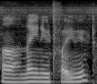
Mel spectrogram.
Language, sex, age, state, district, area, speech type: Kashmiri, male, 30-45, Jammu and Kashmir, Srinagar, urban, spontaneous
